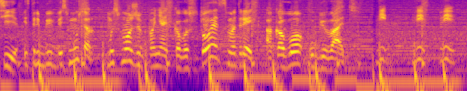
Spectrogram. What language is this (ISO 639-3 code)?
rus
